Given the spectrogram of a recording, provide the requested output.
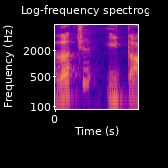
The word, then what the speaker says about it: रचयिता: है रचयिता होता है देखिए यहां से उच्चारण पर आप लोग ध्यान रखिए रचयिता देखेंगे लेकिन लेकिन वो होता है रचयिता होता है laguttar देखा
